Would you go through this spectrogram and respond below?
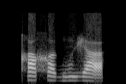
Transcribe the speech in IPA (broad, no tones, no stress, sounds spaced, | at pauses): qʰ ɜ χ ɜ ɡ ũ ʒ a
